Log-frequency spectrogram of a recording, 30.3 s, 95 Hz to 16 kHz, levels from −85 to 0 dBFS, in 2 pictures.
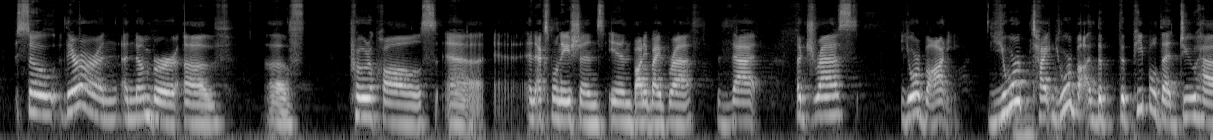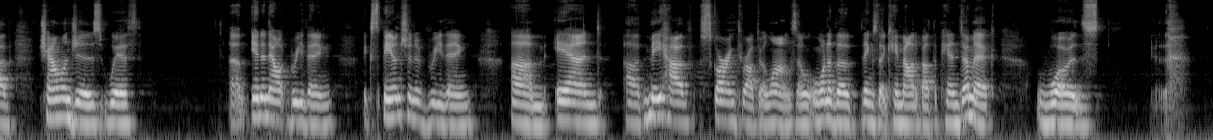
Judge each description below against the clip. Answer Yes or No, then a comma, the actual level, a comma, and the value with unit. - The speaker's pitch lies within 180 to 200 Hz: Yes, medium, 185 Hz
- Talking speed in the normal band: No, slow, 120 wpm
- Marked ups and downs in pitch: No, average, 3.9 semitones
